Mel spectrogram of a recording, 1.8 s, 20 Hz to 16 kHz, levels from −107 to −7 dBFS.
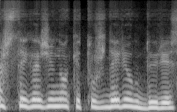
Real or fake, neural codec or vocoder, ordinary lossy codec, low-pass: fake; autoencoder, 48 kHz, 128 numbers a frame, DAC-VAE, trained on Japanese speech; Opus, 32 kbps; 14.4 kHz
